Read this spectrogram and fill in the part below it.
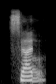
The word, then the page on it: sal: Indian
